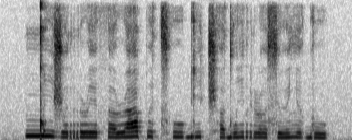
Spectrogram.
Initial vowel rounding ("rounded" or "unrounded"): unrounded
